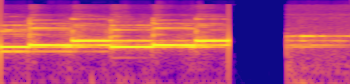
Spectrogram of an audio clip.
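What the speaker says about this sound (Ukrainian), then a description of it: "Знову повідомлення телефон розриває" A phone message notification chimes loudly and close by, playing a quick four-note repeating melody, cutting to silence, then starting again briefly.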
